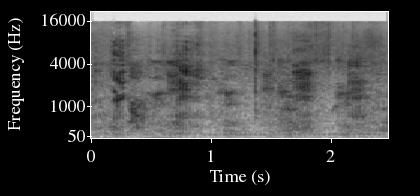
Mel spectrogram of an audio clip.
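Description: Duroc pigs, about three months old and golden-yellow, on a farm grunt and squeal in a continuous, busy chorus close by, the noise rising and falling in several loud bursts with no one talking.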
